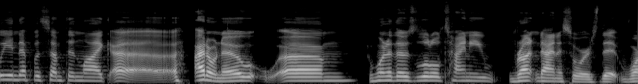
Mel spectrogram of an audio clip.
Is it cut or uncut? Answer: cut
